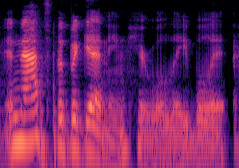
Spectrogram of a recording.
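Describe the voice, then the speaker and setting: A woman's voice: lowish voice, big pitch swings, moderate pace, gravelly, bright, forceful tone, husky, rough recording. A woman teacher leading a read-aloud lesson for young pupils, explaining in simple phrases and guiding them with questions. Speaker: elementary school teacher.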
